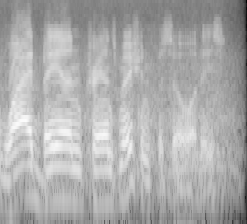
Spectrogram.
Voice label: LoFi Phrases, LoFi Vocals; Vengeance Samples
